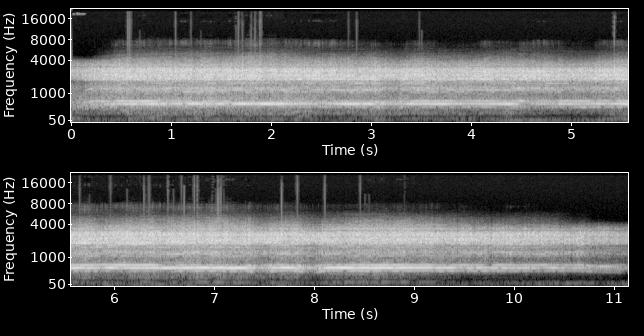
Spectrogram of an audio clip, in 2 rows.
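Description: A train whistle sound effect from a 1951 radio mystery drama: one long, loud, steady whistle tone that holds for about eleven seconds with no voices over it.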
